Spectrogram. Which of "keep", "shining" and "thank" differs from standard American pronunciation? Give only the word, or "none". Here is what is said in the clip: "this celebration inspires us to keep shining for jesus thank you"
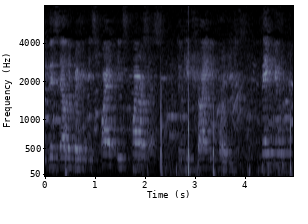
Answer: shining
